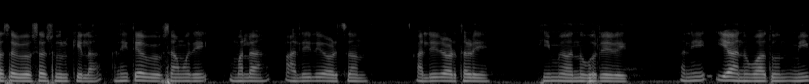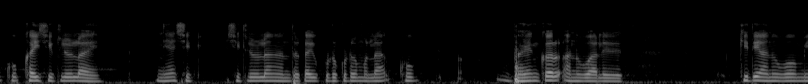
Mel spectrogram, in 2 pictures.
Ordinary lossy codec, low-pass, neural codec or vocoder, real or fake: none; none; codec, 16 kHz, 8 kbps, FunCodec, trained on Chinese and English, 25 frames a second; fake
